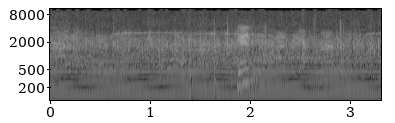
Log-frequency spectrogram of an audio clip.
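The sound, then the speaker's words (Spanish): Steady applause from an audience at a school event for students from third to sixth year who have just performed. A low, sustained hum runs beneath the clapping throughout. “Pido un gran aplauso para cada uno de ellos.”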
